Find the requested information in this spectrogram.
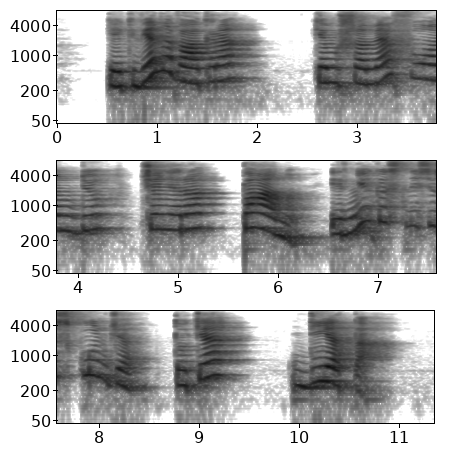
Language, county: Lithuanian, Vilnius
